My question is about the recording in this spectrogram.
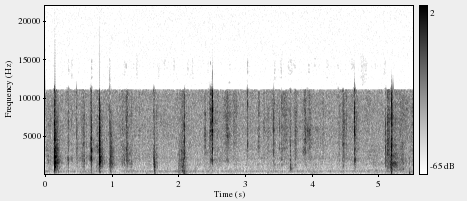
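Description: Faint, irregular clicks and taps of a handheld digital multimeter being handled, its rubber protective holster being worked off.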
